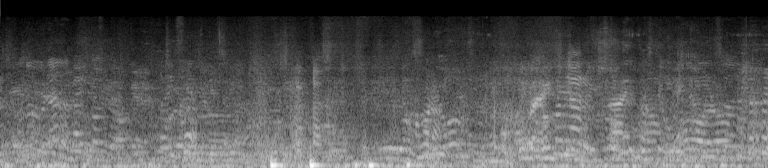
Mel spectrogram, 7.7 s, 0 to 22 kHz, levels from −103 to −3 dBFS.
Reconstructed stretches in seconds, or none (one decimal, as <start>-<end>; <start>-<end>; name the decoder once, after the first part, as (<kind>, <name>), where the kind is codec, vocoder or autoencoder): 2.5-4.0 (codec, SNAC); 4.9-5.7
